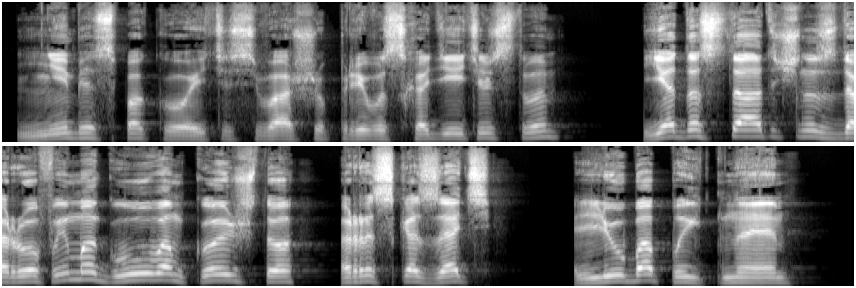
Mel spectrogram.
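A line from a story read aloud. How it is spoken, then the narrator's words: Calm, respectful. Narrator (Russian): ответил вдруг совсем спокойно и почтительно Иван Федорович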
